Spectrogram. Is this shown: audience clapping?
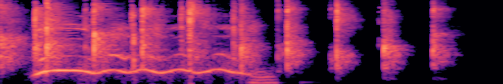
yes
